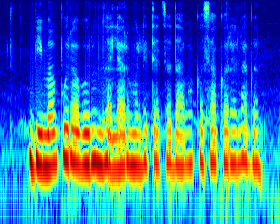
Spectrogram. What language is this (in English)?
Marathi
